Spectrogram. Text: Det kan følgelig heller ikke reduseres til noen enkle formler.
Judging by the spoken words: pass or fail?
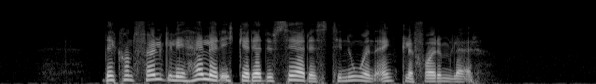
pass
